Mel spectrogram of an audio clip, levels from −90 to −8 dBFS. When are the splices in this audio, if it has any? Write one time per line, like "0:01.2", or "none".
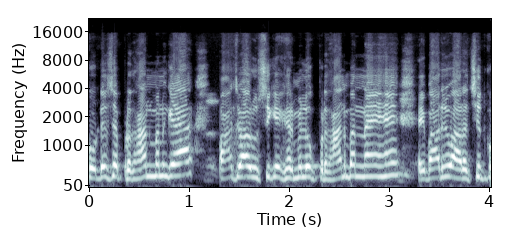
none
